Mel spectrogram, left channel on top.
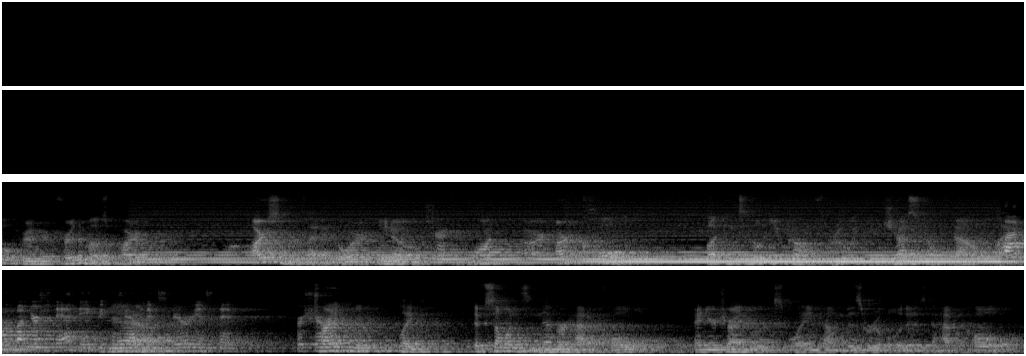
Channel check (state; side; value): silent; left; 56 dB below the other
